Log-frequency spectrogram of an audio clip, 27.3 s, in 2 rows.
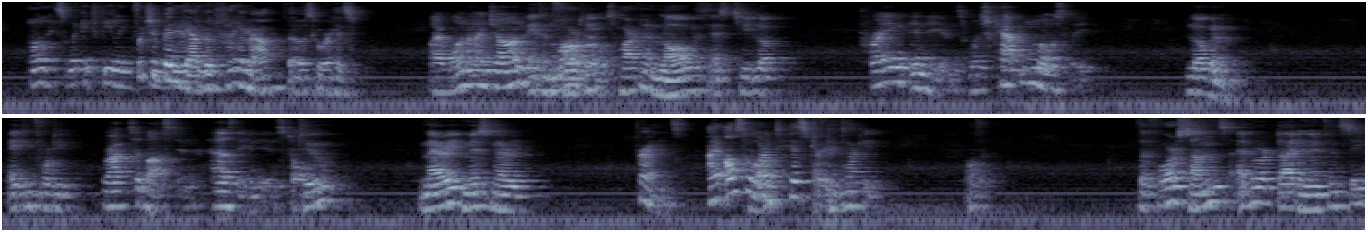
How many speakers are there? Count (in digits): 4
